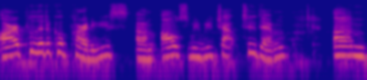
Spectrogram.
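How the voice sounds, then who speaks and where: A woman with a Guamanian accent speaks at a fairly slow pace and a medium pitch. Her voice is somewhat breathy against a quiet background. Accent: Guamanian (Chamorro) English. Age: 60s. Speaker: election official. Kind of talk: interview.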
